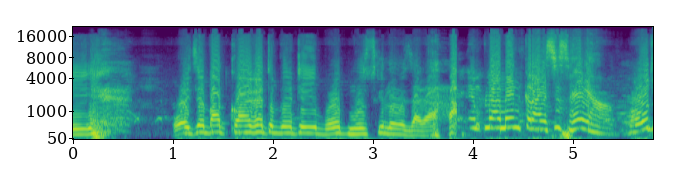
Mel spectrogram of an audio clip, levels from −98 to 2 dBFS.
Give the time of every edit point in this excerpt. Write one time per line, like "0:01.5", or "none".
0:03.9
